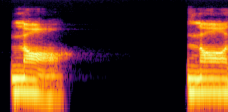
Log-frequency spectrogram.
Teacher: জীবটা গিয়ে দাঁতের গোড়ায় ঠেকছে। এবং তারপরে আর বাধা দেয়ার জায়গা নেই ঠোট ছাড়া।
